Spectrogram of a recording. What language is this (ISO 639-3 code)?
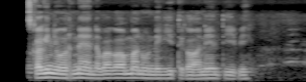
kln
